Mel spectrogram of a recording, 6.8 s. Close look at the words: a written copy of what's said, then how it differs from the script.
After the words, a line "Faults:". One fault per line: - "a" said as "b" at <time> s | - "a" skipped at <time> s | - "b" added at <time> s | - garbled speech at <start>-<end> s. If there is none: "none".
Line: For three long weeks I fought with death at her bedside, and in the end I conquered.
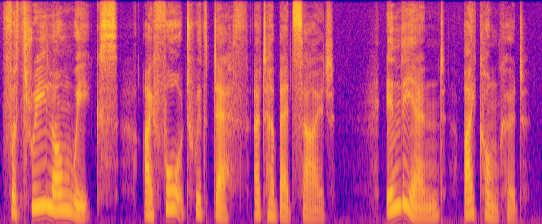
For three long weeks I fought with death at her bedside, in the end I conquered.
Faults:
- "and" skipped at 4.2 s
